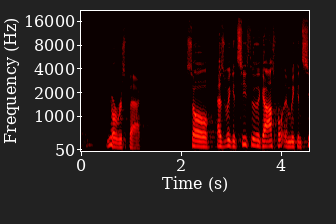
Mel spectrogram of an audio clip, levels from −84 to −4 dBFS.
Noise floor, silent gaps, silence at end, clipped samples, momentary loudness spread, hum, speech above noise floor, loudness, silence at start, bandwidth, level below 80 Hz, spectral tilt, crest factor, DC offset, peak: -85 dBFS; none; 0 s; under 0.1%; 10 LU; none; 35 dB; -51 LUFS; 0 s; 18 kHz; under -90 dBFS; -4 dB/octave; 20 dB; under 0.1%; -34 dBFS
